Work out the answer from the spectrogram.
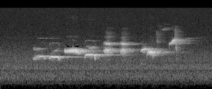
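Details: One continuous blackbird phrase of rolling, flute-like whistles stepping through varied pitches and finishing with a brief high twitter.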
